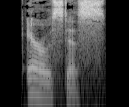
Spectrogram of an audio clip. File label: "airhostess", English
